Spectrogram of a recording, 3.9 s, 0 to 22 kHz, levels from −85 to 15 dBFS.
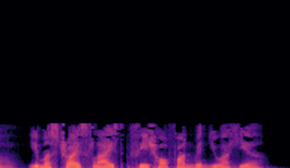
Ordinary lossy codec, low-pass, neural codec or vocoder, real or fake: MP3, 24 kbps; 7.2 kHz; codec, 16 kHz, about 1 kbps, DyCAST, with the encoder's durations; fake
